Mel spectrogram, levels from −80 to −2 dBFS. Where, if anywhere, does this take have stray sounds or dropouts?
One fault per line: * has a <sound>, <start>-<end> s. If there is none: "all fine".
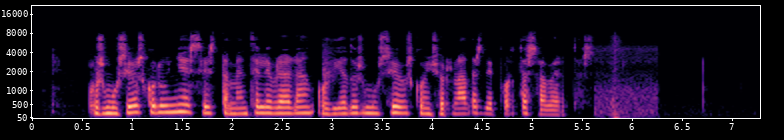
* has a whoosh, 5.8-6.2 s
